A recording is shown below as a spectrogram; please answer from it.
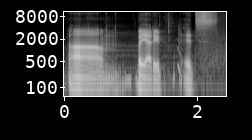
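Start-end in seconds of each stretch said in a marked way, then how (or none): none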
